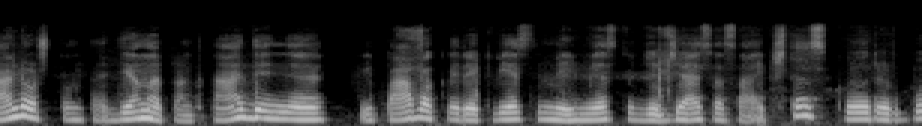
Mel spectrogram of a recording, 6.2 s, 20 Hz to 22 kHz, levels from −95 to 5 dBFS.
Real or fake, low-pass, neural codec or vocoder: fake; 10.8 kHz; autoencoder, 48 kHz, 128 numbers a frame, DAC-VAE, trained on Japanese speech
